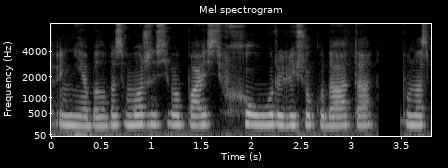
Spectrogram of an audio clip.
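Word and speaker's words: jour: А, поэтому можно, а, как я уже сказала, там вечер, выходной день, когда поликлиника не работает, а, есть дежурная поликлиника, она называется ХУР, пишется как ЖУР, многие называют ЖУР, как в слове «хуналист», «журналист» по-шведски «хур» — дежурство.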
